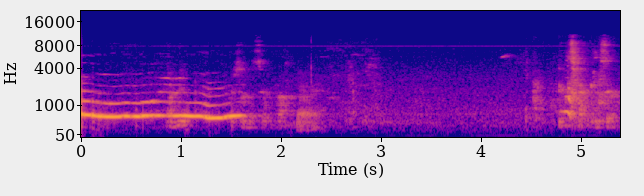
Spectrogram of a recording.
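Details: Pet husky indoors vocalising because it wants to play with the household rabbit; a sustained, wavering howl-like tone in the first second and a half, then quiet, ending with a few brief higher yelps or whines.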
